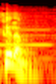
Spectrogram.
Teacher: most urdu speakers particularly in pakistan when they say this word they add an extra schwa between le and mer so they'll say film they won't say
